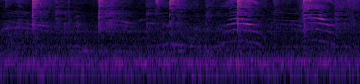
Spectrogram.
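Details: Trapped kitten and its mother during a failed rescue attempt; a few brief rising-falling meows, one longer low wavering call near the middle, with steady background hum.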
